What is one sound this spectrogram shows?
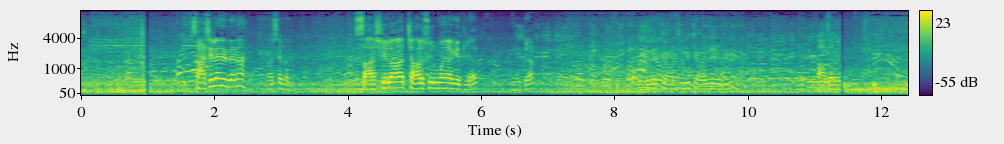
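Women talk with animation nearby, amid a busy outdoor crowd.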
